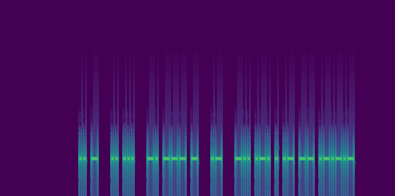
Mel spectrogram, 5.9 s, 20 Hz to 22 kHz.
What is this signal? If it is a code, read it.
Morse code, heard as a keyed tone, about 40 wpm, 700 Hz. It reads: IT IS NOT A DREAM.
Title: Sentences from Top 1500 Words 40wpm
